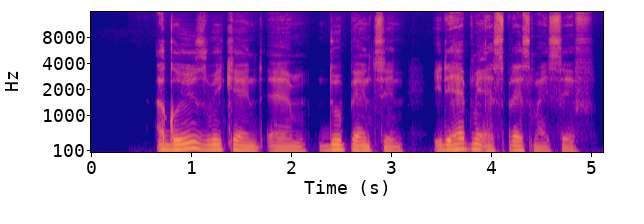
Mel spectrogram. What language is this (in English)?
Nigerian Pidgin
